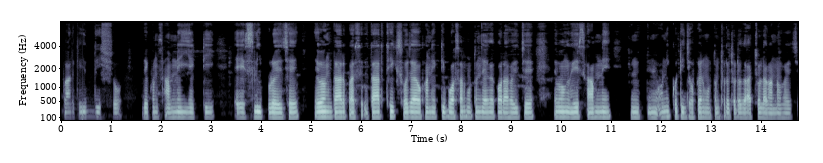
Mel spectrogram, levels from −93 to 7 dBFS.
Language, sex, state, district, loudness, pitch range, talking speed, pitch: Bengali, male, West Bengal, Dakshin Dinajpur, -21 LUFS, 105-110 Hz, 145 wpm, 110 Hz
